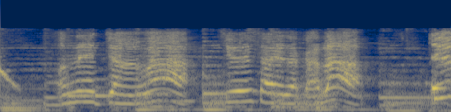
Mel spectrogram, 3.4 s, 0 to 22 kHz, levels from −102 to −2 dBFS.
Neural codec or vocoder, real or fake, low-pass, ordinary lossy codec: codec, 16 kHz, 16 kbps, FreqCodec, smaller model; fake; none; none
